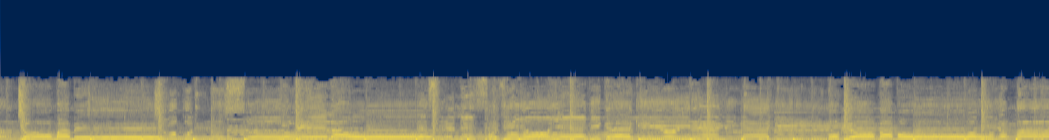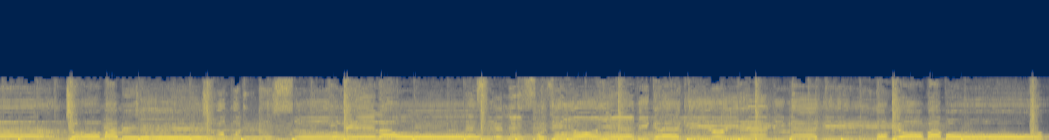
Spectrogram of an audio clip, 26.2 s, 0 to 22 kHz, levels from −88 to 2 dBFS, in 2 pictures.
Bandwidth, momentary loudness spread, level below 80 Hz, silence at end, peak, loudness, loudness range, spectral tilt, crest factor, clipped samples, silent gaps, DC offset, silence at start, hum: 10 kHz; 4 LU; -20 dBFS; 0 s; 0 dBFS; -10 LUFS; 1 LU; -4.5 dB/octave; 10 dB; under 0.1%; none; 0.9%; 0 s; none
